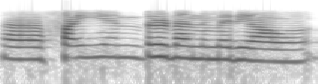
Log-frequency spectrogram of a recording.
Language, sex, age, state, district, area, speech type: Tamil, female, 18-30, Tamil Nadu, Vellore, urban, conversation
